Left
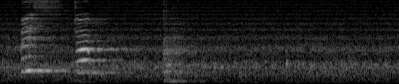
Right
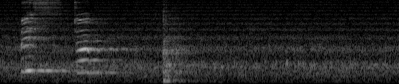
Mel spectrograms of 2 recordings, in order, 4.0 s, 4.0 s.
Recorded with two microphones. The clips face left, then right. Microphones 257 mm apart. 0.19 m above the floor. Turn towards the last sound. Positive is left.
turn(degrees=-80)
